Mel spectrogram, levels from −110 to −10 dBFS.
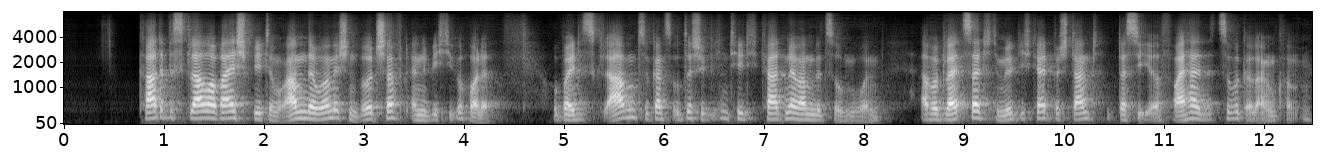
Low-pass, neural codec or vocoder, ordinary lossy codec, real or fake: none; codec, 16 kHz, 0.3 kbps, FocalCodec; none; fake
